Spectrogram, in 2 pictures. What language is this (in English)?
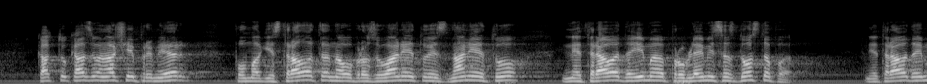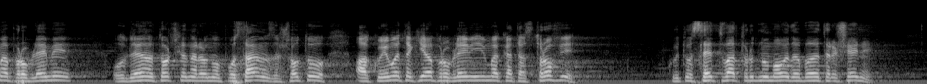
Bulgarian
